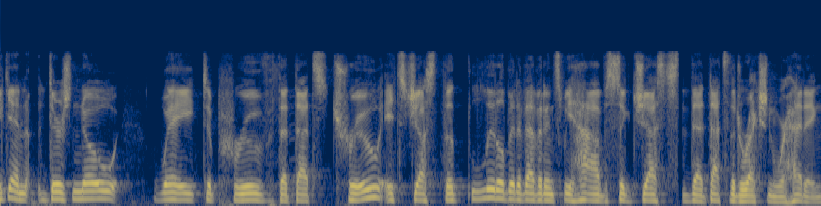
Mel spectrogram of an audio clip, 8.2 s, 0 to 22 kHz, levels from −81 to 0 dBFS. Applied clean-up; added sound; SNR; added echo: none; none; none; none.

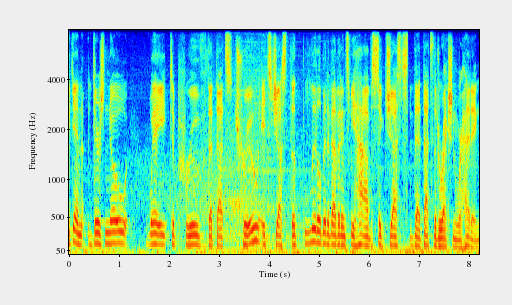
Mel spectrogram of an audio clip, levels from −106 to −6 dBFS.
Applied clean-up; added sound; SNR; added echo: none; Bus; 15 dB; none.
